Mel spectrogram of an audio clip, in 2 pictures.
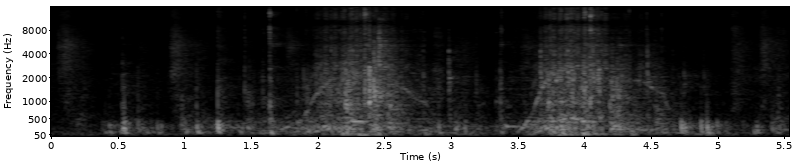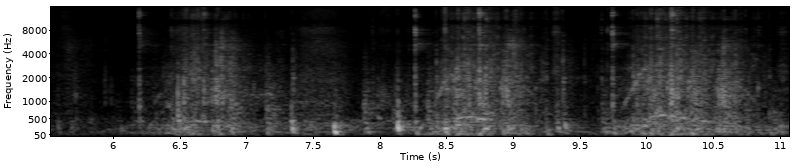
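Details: Predator 2000 inverter generator running again after pushrods had come off the rocker arms and valve lash was readjusted; valve cover and air breather still off. Fast, light valve clatter, engine swelling and easing every couple of seconds; healthy running.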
